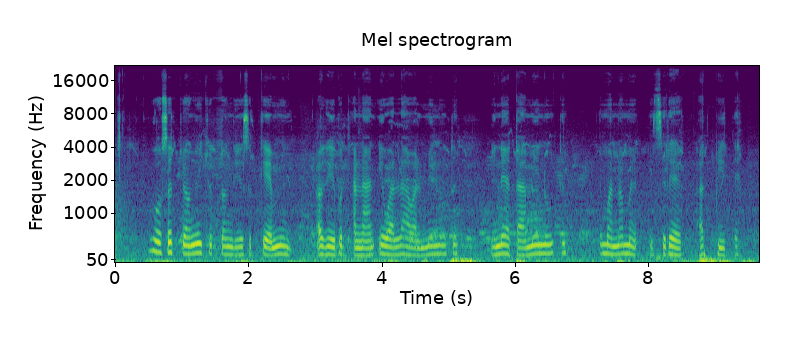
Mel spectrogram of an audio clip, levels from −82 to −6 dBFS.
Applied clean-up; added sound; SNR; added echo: none; Subway, metro, underground; 5 dB; none.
